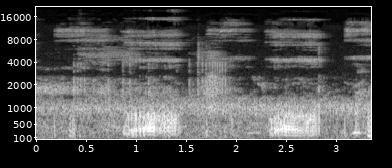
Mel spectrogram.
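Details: Sleeping 13-pound small dog snoring really hard: soft, rhythmic snores recurring about every one and a half seconds over faint background noise.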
